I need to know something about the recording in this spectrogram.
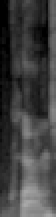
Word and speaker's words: clown: You know how we say clowns in French? It's still spelled the same way as in English. We pronounce it clown. There's something stupid about that. Clown. I don't know why it's pronounced like that.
